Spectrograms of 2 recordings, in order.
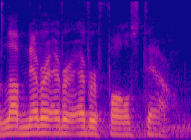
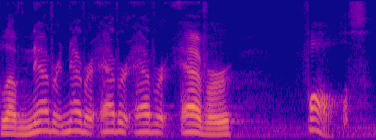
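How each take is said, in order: First: Never, ever, ever lightly stressed, falls down said evenly; the milder alternative reading; calmer version. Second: Never, never, ever, ever, ever piled up, each one pressed, falls high at the end; emphatic build. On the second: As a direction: stack the words and hammer each one. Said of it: "there's an emphatic". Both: Shown as a demonstration.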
